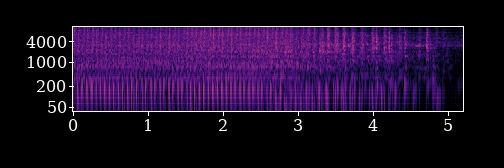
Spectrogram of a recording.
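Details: Long-abandoned MTD Bolens riding mower after carburetor cleaning and new needle and seat, started without choke: catches quickly, settles into a steady, even single-cylinder putter with no sputtering, then winds down cleanly; healthy start.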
